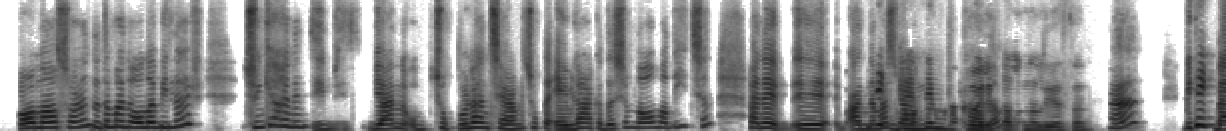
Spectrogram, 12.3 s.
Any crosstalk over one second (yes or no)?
yes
